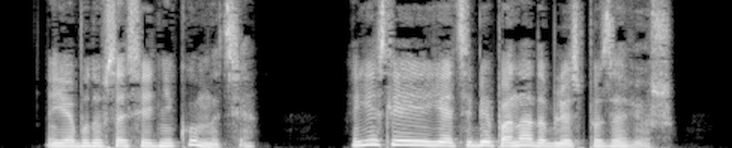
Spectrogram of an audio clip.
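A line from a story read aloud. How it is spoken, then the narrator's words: Calm reply. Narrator (Russian): спокойно ответил Кевин, но Элис почувствовала, как он напряжен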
